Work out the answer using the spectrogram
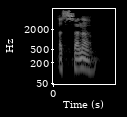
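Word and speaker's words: سنام: Sementara makna sanam di fathah sinnya, cara membacanya as-sanam. Fathah sinnya.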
